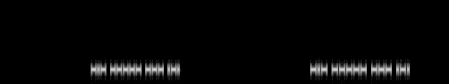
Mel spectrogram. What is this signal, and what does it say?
Morse code, heard as a keyed tone, about 68 wpm, 700 Hz. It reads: K0OR K0OR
